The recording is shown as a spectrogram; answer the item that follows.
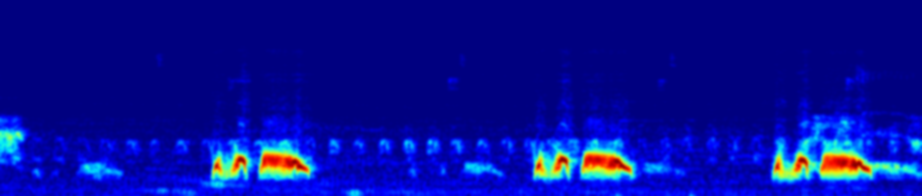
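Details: Spotted dove lure call in the thổ đồng voice style to stimulate calling: three evenly spaced phrases roughly every three seconds, each two short coos and a long vibrating coo, with faint ticking between.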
